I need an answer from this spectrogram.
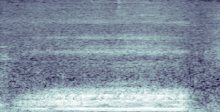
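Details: Female French Bulldog indoors, irritated at being locked up, gives a sustained low droning whine or growl lasting about two seconds with a steady pitch, heard in a home kitchen setting.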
